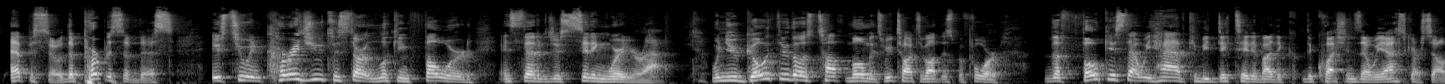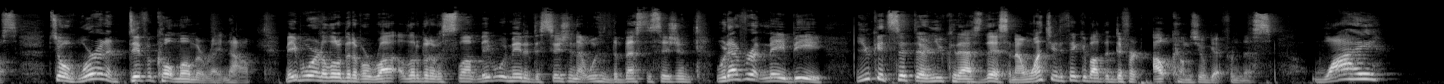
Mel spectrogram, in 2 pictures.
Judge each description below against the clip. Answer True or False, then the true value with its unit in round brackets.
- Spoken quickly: True (230 wpm)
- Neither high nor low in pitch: True (155 Hz)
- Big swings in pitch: True (6.4 semitones)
